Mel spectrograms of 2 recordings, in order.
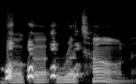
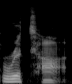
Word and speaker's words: Boca Raton: Yeah, he's like, that is not the way you say it. It's Boca Raton, not Raton.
